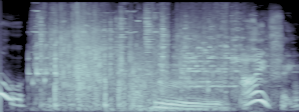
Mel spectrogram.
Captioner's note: cracking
